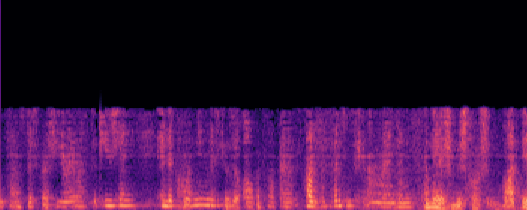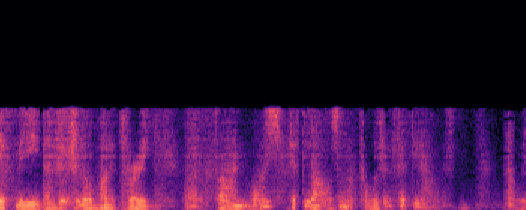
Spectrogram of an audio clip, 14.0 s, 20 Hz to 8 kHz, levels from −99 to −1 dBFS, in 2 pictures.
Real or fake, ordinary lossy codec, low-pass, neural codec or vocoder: fake; AAC, 16 kbps; 7.2 kHz; codec, 44.1 kHz, 0.9 kbps, DAC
